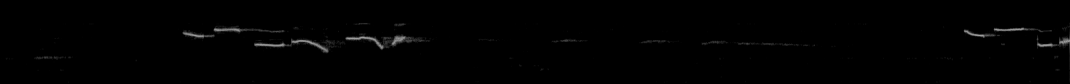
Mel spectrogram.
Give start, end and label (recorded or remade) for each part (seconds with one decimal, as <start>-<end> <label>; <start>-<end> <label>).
0.0-8.9 remade; 8.9-10.7 recorded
